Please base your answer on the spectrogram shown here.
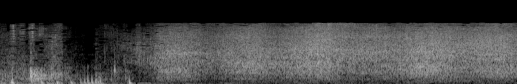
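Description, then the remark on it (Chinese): A rain sound effect made by rolling soybeans in a small winnowing basket: a few soft knocks at first, then a steady, dense rushing patter like a downpour that continues evenly to the end, with no talking. “哦，下雨就是用这个黄豆在这个，在这个小簸箕里，然后接着就说这下雨的声音啊。”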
